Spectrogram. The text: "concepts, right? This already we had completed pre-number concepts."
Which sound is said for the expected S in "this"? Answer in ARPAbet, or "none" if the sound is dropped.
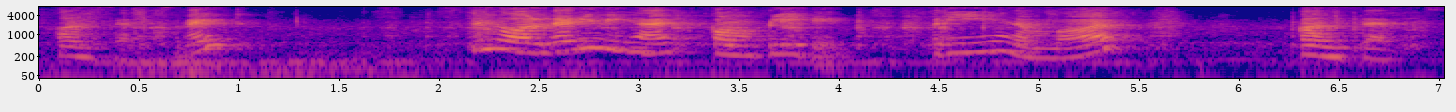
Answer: none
